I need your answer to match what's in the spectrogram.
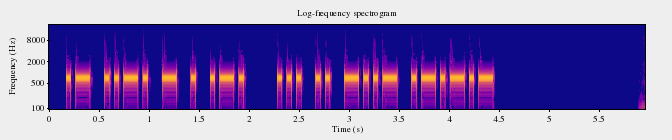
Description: Morse code, heard as a keyed tone, about 25 wpm, 700 Hz. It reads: AFTER SIX.
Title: Pangram Challenge v2 - 25wpm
